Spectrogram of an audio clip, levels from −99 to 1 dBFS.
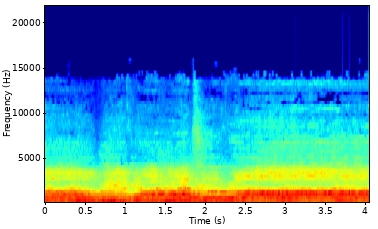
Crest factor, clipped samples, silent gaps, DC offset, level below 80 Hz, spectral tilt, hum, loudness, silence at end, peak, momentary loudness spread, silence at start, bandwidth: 10 dB; under 0.1%; none; under 0.1%; -54 dBFS; -6.5 dB/octave; none; -11 LUFS; 0 s; 0 dBFS; 4 LU; 0 s; 10.5 kHz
